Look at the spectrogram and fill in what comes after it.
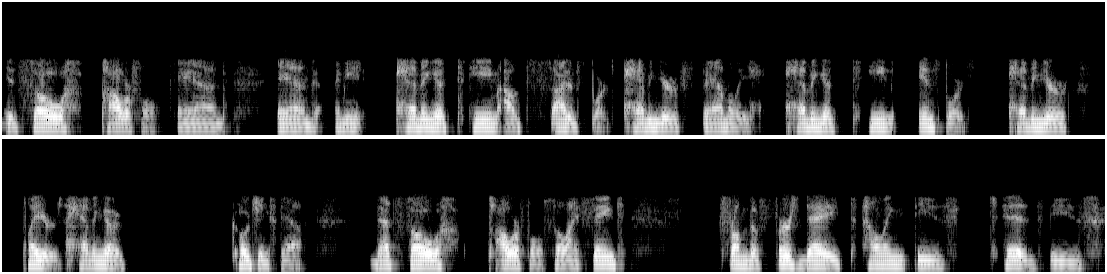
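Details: Veteran high school coach and special education teacher who stutters; stuttering.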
